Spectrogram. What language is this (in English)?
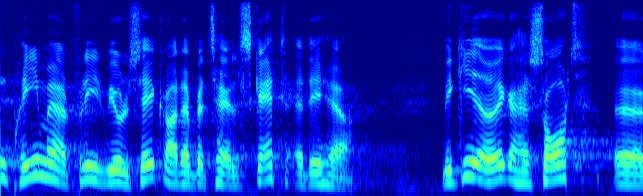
Danish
